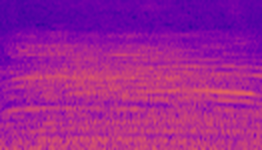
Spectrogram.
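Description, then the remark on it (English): An audience imitates hungry Norwegian cows, their overlapping drawn-out moos merging into one loud, sustained chorus for a couple of seconds. “So, I need everyone from here over to be my hungry, hungry Norwegian cows. Let me hear your best.”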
